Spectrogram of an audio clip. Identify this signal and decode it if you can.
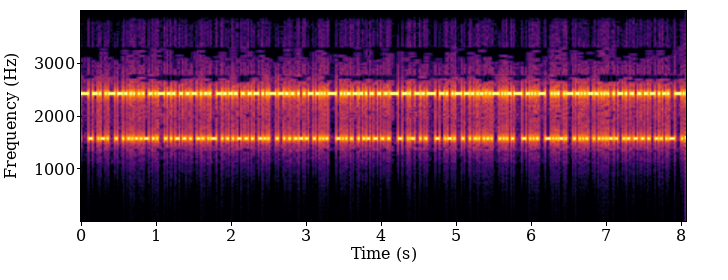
RTTY, about 45.45 baud. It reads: THE FUELING LINE PARTS WITH THE DESTROYER YAWING
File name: fsk850 / battleshipnj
